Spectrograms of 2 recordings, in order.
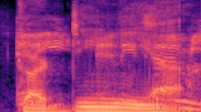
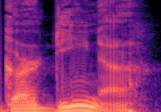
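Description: First: The name is said with an extra vowel, four syllables. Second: The name is said with three syllables. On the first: The speaker calls it wrong. "he mispronounces the city" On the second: The speaker calls it right. "the city where Manuel is from"

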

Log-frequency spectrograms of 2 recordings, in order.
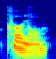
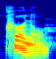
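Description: The two takes are said the same way.

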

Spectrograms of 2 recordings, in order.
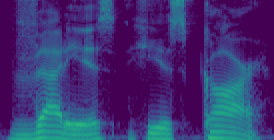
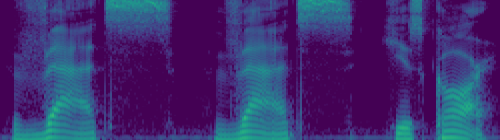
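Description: First: "That is" is said as two full words. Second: "That is" is shortened into one syllable.

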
